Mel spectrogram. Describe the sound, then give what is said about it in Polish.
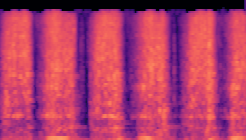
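A hand saw cuts through the lower branches of a Christmas tree in rhythmic back-and-forth strokes, about five loud rasping passes separated by short pauses. “Zwariowałeś? Choinkę piłujesz! Te dolne gałęzie tylko.”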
